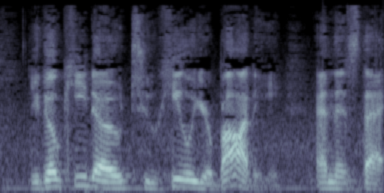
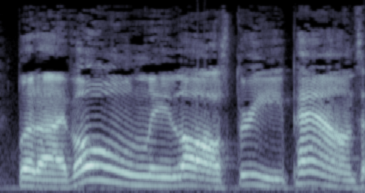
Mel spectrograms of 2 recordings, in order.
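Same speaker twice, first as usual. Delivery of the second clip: higher, louder, slow mock lament; mock dieter; 8 semitones higher, 9 dB louder, slower than usual. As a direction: play the dieter fixated on the scale. Quoting a scale-obsessed dieter.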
